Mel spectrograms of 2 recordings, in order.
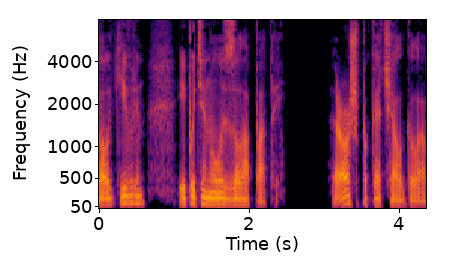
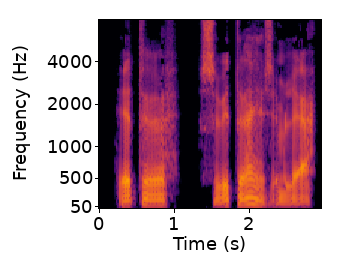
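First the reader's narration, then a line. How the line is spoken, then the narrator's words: Muffled voice. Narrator (Russian): проговорил он глухо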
